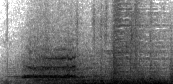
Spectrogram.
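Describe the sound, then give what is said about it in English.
A car driven by David Spade skids, its tires screeching loudly for about a second as it runs a man over, then gives way to a rough roaring rumble of the vehicle. No one speaks. “David Spade runs him over.”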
